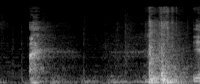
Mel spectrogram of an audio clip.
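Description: Plastic underbody cover of a car being pried off and handled: a sharp knock about a third of a second in, then a louder clattering knock about a second and a half in.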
